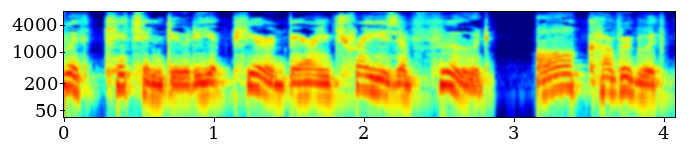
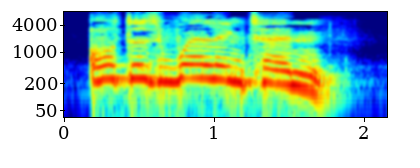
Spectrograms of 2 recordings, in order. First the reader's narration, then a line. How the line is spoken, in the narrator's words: one boy cried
